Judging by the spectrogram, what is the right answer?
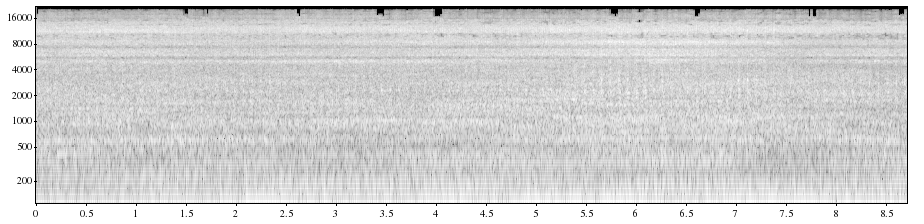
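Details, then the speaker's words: MerCruiser boat engine in a Caddie Stingray after tune-up, rocker arms and throttle/gear cable adjustment: steady, even low idle with a smooth rumble and no knocks, misses or rattles; normal idle. "got that plastic Shield hidden on the flywheel area but other than that she sounds good"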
